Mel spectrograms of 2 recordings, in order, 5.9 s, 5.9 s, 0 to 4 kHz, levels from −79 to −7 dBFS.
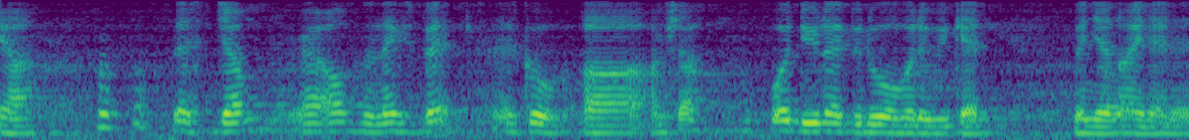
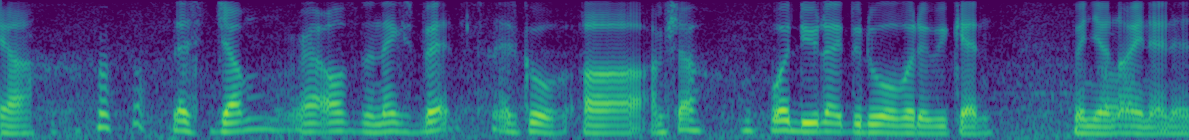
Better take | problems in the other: second | room echo; dies away in 2.1 s

